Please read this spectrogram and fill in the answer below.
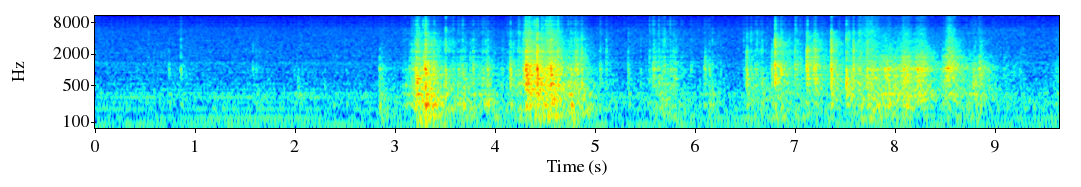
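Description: Broken glass crunching and grinding under a man's bare feet as he shifts his weight on a pile of shards, in two bouts: one starting about three seconds in, a second starting about two seconds after it, ending near the end.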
